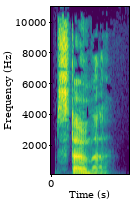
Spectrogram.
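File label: "stoma", English, British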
